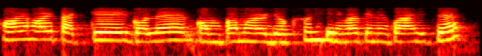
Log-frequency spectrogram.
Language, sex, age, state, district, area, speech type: Assamese, male, 18-30, Assam, Morigaon, rural, conversation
